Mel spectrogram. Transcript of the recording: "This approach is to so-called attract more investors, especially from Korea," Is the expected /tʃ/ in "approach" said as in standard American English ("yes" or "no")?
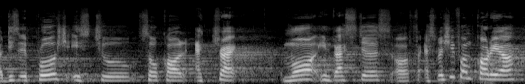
yes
